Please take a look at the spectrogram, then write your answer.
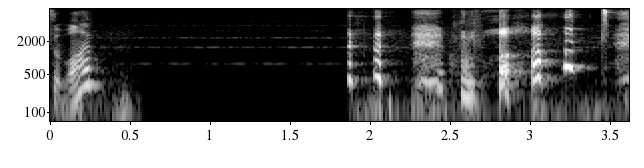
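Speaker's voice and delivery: usual speaking voice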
